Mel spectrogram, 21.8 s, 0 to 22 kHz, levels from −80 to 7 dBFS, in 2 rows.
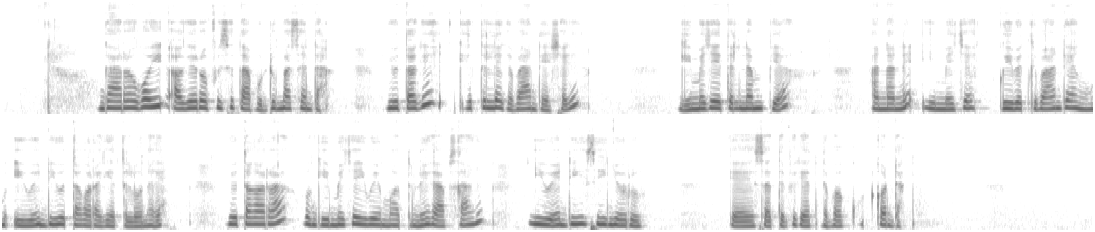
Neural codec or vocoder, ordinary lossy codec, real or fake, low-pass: none; none; real; none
